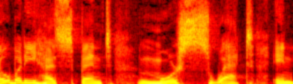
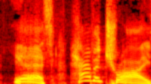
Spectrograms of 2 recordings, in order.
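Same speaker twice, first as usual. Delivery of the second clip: surplice maker urging; 13 semitones higher than usual. A narrator's reading. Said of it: "said the surplice maker".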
